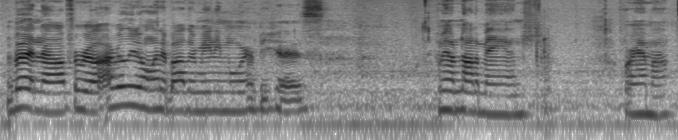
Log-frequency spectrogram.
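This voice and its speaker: Chatty young woman with a deep voice. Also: level tone, moderate pace, background noise. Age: young adult. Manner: chatty and joking, heavy use of "like" and "literally". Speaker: beauty vlogger. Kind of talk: casual makeup tutorial chat.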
